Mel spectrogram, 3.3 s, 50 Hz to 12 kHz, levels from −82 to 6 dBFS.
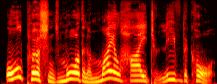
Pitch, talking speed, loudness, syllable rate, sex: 205 Hz, 200 wpm, -17 LUFS, 4.2 syllables/s, male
